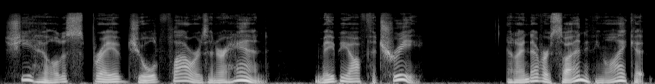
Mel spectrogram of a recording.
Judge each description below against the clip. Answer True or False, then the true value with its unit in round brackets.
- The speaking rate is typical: True (190 wpm)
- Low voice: True (125 Hz)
